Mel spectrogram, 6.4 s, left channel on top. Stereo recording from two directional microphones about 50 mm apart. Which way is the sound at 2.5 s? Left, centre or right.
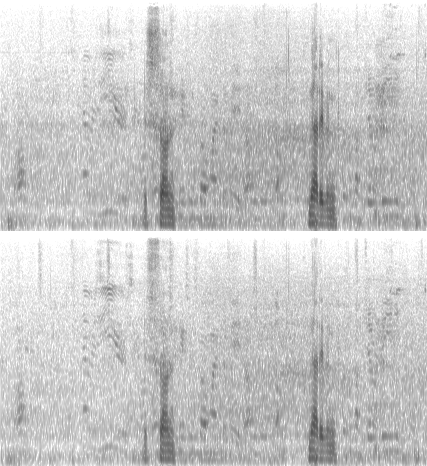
Right.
